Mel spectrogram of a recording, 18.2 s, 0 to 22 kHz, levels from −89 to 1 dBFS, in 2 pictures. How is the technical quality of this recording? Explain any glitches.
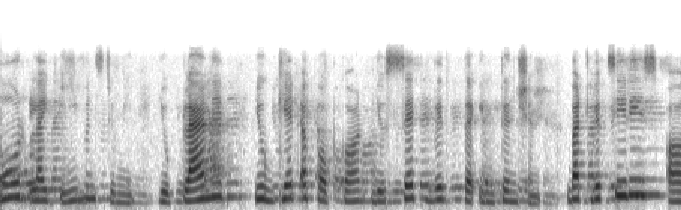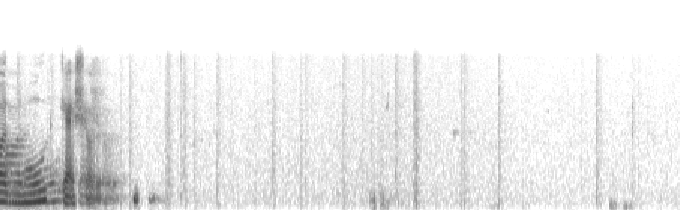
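The recording carries one clear fault, an echo with no canceller, audible from start to finish. Each phrase is followed about a fifth of a second later by a copy about 13 dB quieter and thinner. The far end is playing the call through a loudspeaker, its microphone picks that up, and nothing strips it out, so the voice returns after a full network round trip. Room reverberation would blur the sound into a smooth tail. Here the copy is a distinct repeat at a fixed delay. Nothing is heard above 8 kHz, which fits a narrowed Opus call path.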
